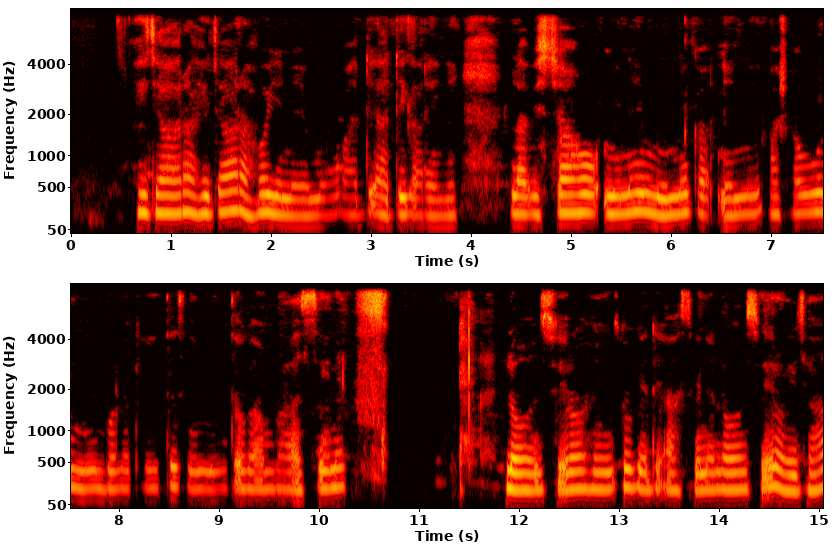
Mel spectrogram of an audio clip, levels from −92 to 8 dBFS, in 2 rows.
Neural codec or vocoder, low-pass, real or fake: none; 7.2 kHz; real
